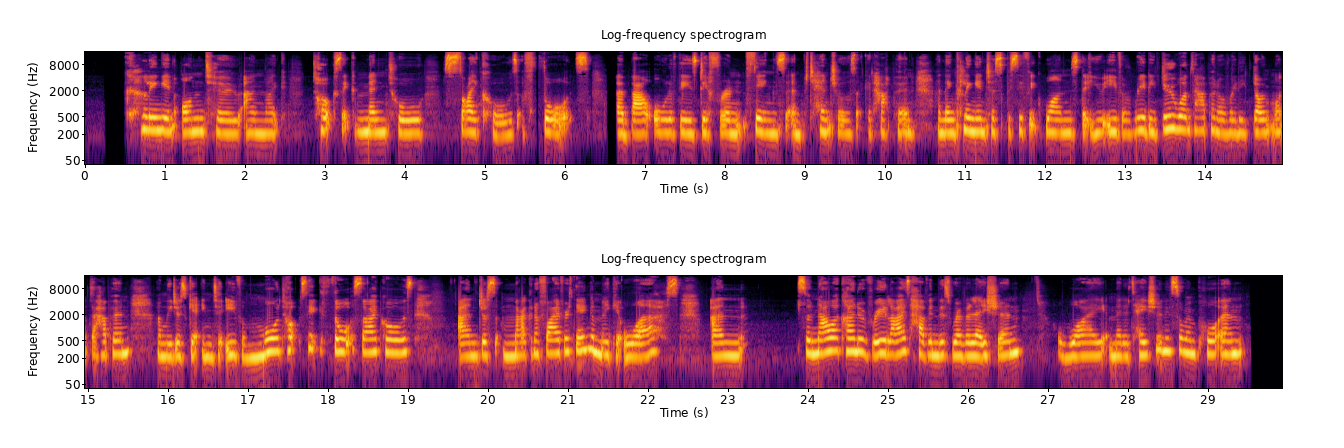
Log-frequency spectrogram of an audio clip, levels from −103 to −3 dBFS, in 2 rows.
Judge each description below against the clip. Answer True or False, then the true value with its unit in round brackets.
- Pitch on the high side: True (230 Hz)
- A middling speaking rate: True (145 wpm)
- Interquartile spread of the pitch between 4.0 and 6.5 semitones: False (3.2 semitones)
